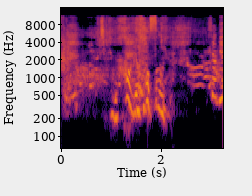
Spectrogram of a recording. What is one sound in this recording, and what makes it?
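A young woman speaks fiercely and angrily.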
